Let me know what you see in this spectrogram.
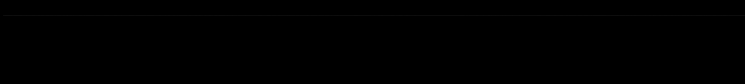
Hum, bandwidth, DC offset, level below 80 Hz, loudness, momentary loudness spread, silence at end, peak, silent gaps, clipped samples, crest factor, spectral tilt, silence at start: none; 14 kHz; under 0.1%; under -90 dBFS; -62 LUFS; 0 LU; 0 s; -56 dBFS; none; under 0.1%; 8 dB; 2 dB/octave; 0.05 s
